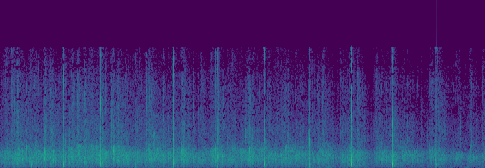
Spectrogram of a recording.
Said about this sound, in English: Can we just give God just a hand clap of praise and thank Him for what He's done?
